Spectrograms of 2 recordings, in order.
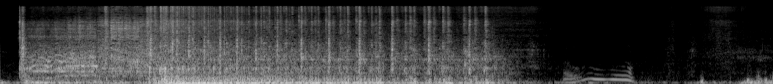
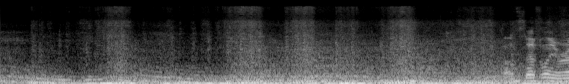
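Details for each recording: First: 1980 Ford LN700 truck, 370 big block V8 four-barrel carb, sat a few years, about 45°F cold: steady starter cranking for about five seconds that never catches; cranks but won't start, owner suspects it needs manual choke after starting fluid. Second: 1980 Ford LN700, 370 big block V8 four-barrel, after sitting a few years: deep steady rumble with even idle and no misses, hitting on all eight; known bad exhaust leak. Normal idle.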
